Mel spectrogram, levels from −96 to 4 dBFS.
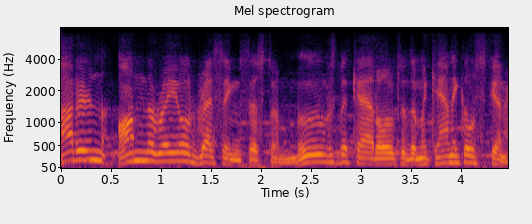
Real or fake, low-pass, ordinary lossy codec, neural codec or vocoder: fake; 7.2 kHz; AAC, 48 kbps; codec, 16 kHz, 2 kbps, X-Codec, HuBERT features, trained on general audio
